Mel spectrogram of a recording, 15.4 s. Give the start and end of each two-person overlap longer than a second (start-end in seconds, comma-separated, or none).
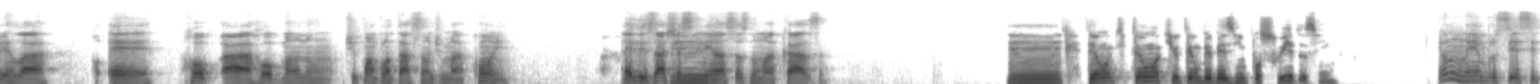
none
